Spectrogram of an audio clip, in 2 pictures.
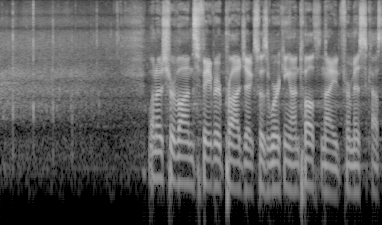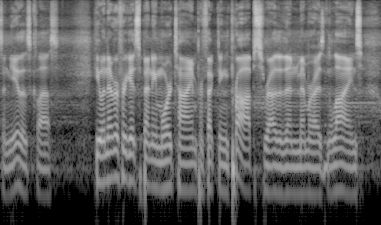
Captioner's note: applause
